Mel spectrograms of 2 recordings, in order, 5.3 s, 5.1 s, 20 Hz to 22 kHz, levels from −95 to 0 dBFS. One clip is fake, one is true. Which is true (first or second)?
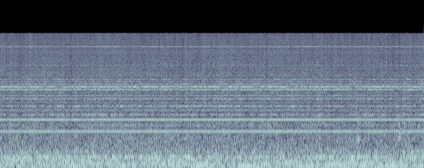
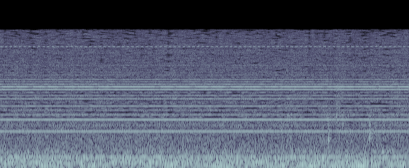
second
